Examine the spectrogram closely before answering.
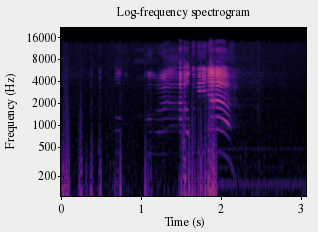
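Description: A young woman sings a high, wavering melody through a microphone.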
